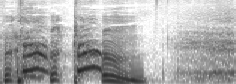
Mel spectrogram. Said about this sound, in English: I'm coughing up a lung.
